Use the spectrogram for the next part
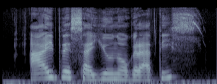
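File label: is there a continental breakfast, spanish, female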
